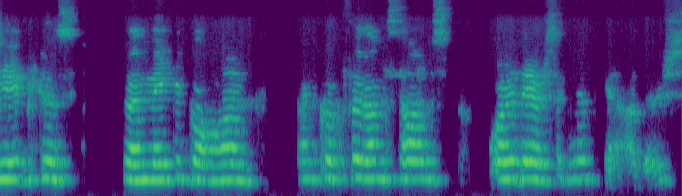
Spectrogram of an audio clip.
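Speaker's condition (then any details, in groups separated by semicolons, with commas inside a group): Cerebral palsy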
